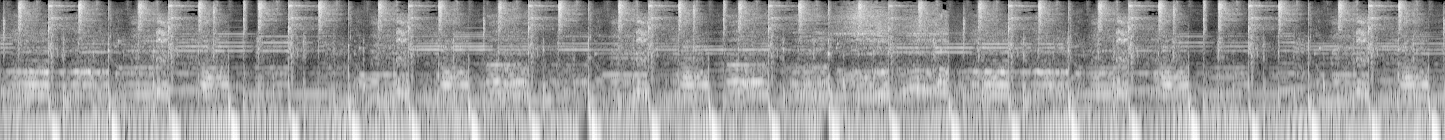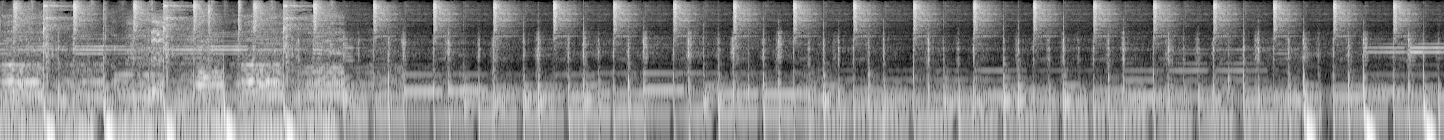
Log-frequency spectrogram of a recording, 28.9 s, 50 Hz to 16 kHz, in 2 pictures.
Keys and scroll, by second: 3.1 m, 16.5 m, 17.3 m.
